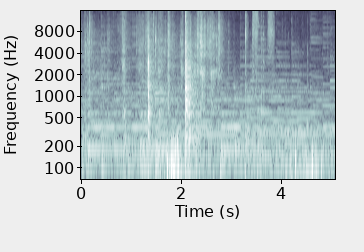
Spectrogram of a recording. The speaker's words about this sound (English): I'm going to get started now on chopping the onion.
